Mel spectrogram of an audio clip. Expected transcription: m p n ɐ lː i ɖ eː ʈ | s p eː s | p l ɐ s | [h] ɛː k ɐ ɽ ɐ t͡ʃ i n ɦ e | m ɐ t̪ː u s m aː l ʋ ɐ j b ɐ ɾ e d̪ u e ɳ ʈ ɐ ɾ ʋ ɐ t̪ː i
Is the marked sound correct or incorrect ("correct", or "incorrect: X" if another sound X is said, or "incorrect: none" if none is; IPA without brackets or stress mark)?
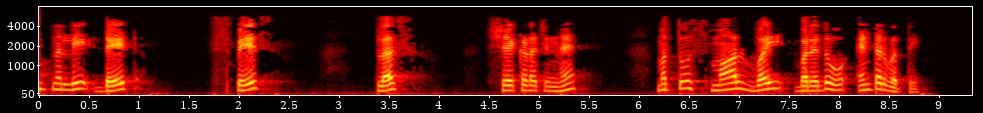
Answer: incorrect: ʃ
